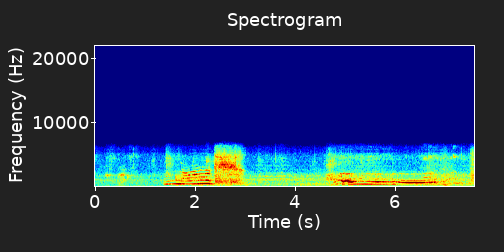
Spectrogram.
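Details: Cats "talking" indoors: a wavering meow lasting about a second, a short breathy hiss-like burst, then a longer drawn-out yowl that rises and sags over roughly two seconds, with faint room noise.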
